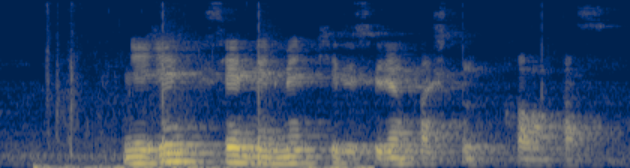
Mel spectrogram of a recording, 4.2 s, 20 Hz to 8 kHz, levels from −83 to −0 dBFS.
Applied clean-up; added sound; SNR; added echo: none; Water / Splash, splatter; 9 dB; reverberation time 0.8 s.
